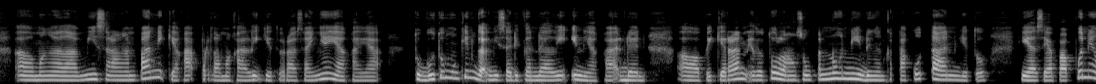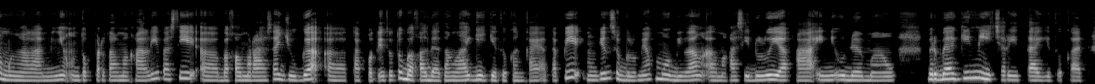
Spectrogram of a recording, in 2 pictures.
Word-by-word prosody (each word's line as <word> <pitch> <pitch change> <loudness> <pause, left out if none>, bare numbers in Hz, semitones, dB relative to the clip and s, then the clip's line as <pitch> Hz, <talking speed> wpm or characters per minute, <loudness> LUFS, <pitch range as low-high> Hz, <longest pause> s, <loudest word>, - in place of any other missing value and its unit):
eee, 205 -1 +1
mengalami 200 +2 +1
serangan 200 -2 -1
panik 300 +3 +1
ya - - -4
Kak, 205 - -2
pertama 195 -3 -4
kali 195 +2 -2
gitu 195 -2 -6
rasanya 190 +6 -1
ya 215 -6 +2
kayak, 180 0 -5 0.3
tubuh 225 -1 +3
tuh 315 - -1
mungkin 300 +2 -2
nggak 225 - +8
bisa 205 -2 +1
dikendaliin 200 +1 +1
ya 175 -2 -2
Kak, 190 0 -1
dan, 190 -1 0 0.3
eee, 190 -2 +1
pikiran 205 +7 +2
itu 205 0 0
tuh 275 - +3
langsung 210 0 -1
penuh 250 +3 +3
nih 250 -3 +4
dengan 200 -1 0
ketakutan 215 0 0
gitu, 185 -1 -6 0.3
ya 190 -1 +6
siapa 185 0 +1
pun 330 +1 +1
yang 270 -8 +1
mengalaminya 190 +1 -1
untuk 195 -1 -5
pertama 190 0 -3
kali 190 +8 -2
pasti, 240 +4 +1
eee, 190 -1 -1
bakal 185 +1 -1
merasa 190 +4 +1
juga, 210 +2 +3
eee, 185 -2 -3
takut 185 -1 -5
itu 195 +2 -1
tuh 280 - +2
bakal 195 -2 +3
datang 190 0 -1
lagi 200 +1 +1
gitu 185 -3 -2
kan 180 -1 -6
Kak 175 - -4
ya? - - -4
Tapi 295 - +1
mungkin 210 +6 0
sebelumnya 205 -1 -1
aku - - -1
mau 225 - +2
bilang, 195 +2 +1
eee, 190 - -2
makasih 190 +1 -3
dulu 200 +2 +4
ya 195 -2 +6
Kak 185 -1 0
ini 205 +1 0
udah 200 -2 +2
mau, 185 0 -4 0.3
berbagi 245 +5 +4
nih 265 -5 +5
cerita 200 -3 -1
gitu 185 0 -10
kan, 185 0 -3
200 Hz, 205 wpm, -23 LUFS, 190-220 Hz, 0.3 s, nggak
